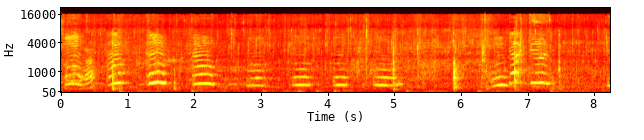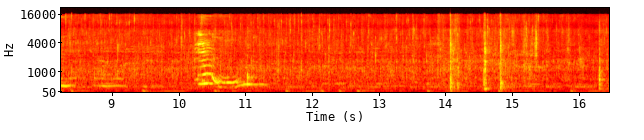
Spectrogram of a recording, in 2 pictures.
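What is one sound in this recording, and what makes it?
A wooden spoon stirs and scrapes inside a metal pot.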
